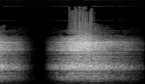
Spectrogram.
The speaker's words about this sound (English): Then comes flight time and the sound of planes, great multimotor giants. And the whoosh, whoosh, whoosh as you watch the jets go by.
